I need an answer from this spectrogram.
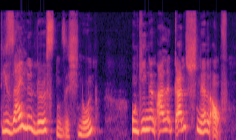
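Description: A woman reading her childhood memoir aloud, dramatic, dropping to whispers and rising to shouts. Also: high voice, big pitch swings, takes it slowly. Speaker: storyteller.

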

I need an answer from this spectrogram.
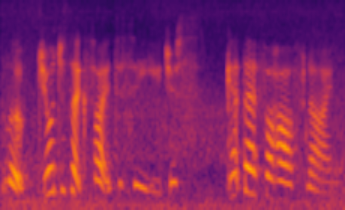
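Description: A woman's voice: fairly high pitch, very animated, normal speed, highs cut off, background noise. An actress playing a worried, disapproving partner and mother, concerned and reproachful in a naturalistic drama. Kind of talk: naturalistic screen drama acting.

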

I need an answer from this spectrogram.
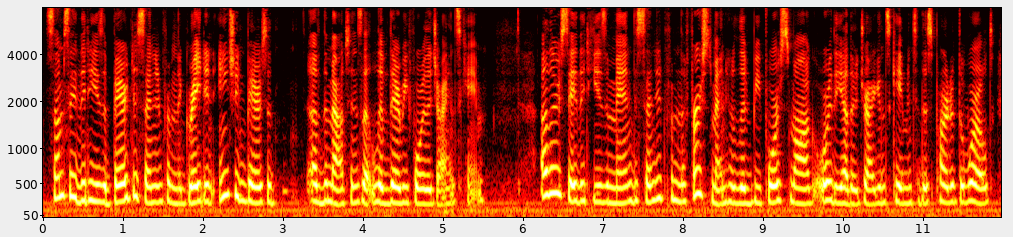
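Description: A woman's voice: fairly high pitch, dark tone, close to an everyday voice. A woman reading aloud as a cross, lecturing old male wizard from a storybook, in a voice close to her own. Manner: stern, lecturing.

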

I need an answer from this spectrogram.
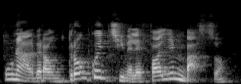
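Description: A woman voicing an odd, cheerful female bat in a storybook reading, speaking in a bright, matter-of-fact, playful way. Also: mid-range voice, very animated, fast, voice pushed up, close to an everyday voice.

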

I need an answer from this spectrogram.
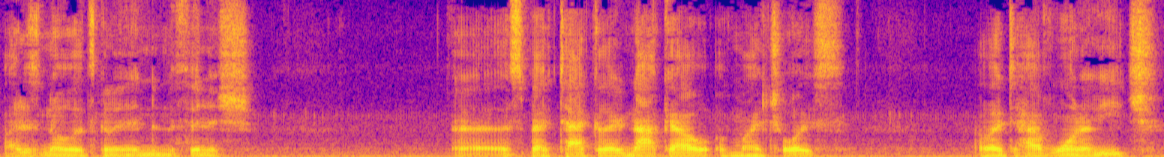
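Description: A man with a very low voice talks himself up in a casual, cocky monologue, piling up repeated phrases for emphasis. His speech is slangy and boastful, with some noise behind him. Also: fairly even intonation, moderate pace, long pauses. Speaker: fighter. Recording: noticeable background noise.

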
